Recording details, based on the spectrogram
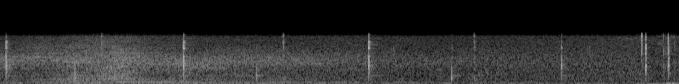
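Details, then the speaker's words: Motorcycle rear wheel freewheeling on a homemade tire balancer in a quiet garage: a sharp single tick about every two seconds, suspected wheel bearing, not confirmed; bearings to be replaced before a road trip. "so anyway there is a trick for you focus quietness of your own garage spin that back tire and bliss it"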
